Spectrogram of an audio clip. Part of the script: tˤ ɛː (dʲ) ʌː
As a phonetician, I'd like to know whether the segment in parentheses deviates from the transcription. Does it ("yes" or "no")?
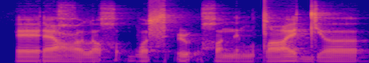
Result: no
